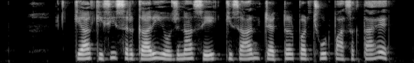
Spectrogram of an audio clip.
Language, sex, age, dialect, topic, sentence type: Hindi, female, 41-45, Hindustani Malvi Khadi Boli, agriculture, question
